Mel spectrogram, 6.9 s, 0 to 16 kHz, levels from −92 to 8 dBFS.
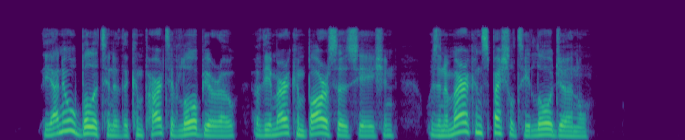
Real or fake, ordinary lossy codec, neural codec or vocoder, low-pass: real; Opus, 64 kbps; none; 7.2 kHz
